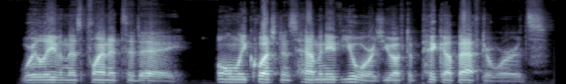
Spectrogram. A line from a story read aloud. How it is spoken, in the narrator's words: the Javelin pilot said evenly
